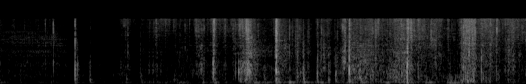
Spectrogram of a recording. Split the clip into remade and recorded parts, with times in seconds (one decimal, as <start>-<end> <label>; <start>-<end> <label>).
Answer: 0.0-2.7 remade; 2.7-3.5 recorded; 3.5-5.3 remade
